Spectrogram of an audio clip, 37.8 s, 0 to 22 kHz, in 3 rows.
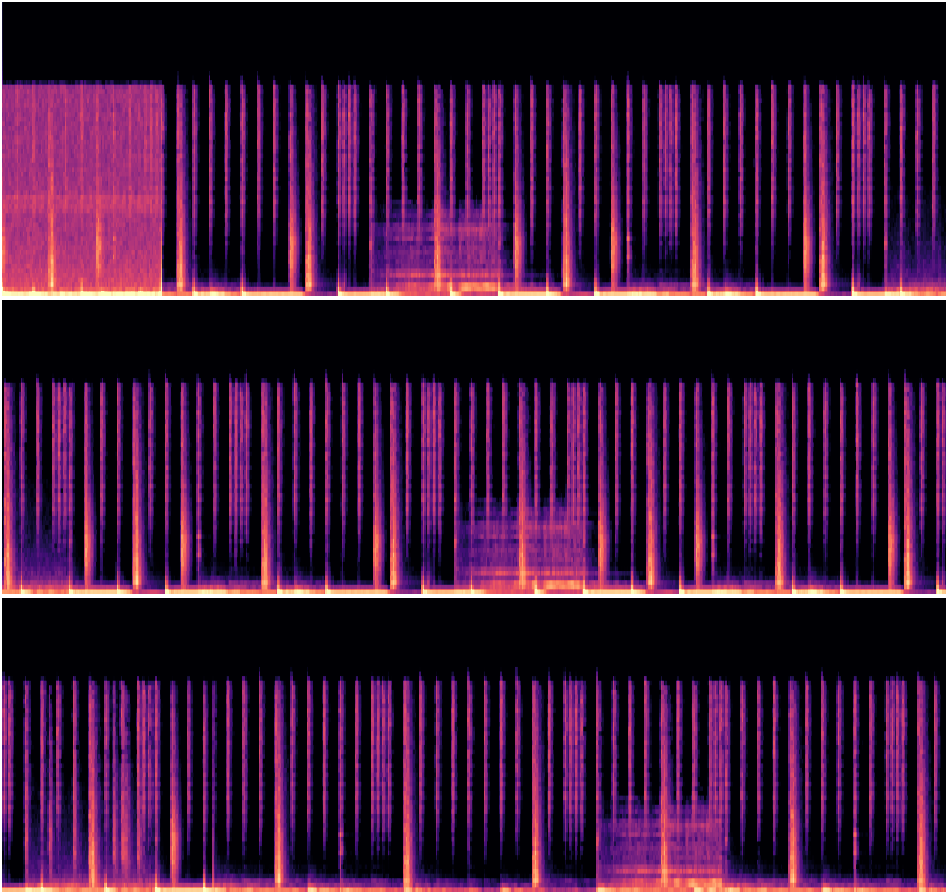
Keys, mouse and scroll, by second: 2.9 space, 4.7 typing, 7.5 space, 8.4 space, 8.9 space, 11.4-12.9 typing, 15.5-15.9 typing, 17.0 typing, 18.6 typing, 20.7-24.8 typing, 27.6-28.5 typing, 30.3 space, 32.0 ctrl+z, 35.1-36.2 typing.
